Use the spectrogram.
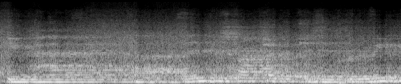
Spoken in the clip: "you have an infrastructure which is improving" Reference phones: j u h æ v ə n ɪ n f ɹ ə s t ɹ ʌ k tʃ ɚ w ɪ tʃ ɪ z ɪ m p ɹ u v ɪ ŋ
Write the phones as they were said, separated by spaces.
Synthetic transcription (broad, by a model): j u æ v ə n ɪ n f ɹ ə s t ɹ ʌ k tʃ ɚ w ɪ tʃ ɪ z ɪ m p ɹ u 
